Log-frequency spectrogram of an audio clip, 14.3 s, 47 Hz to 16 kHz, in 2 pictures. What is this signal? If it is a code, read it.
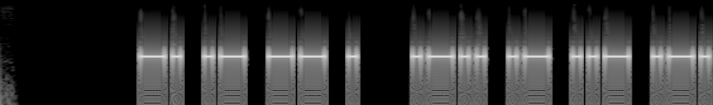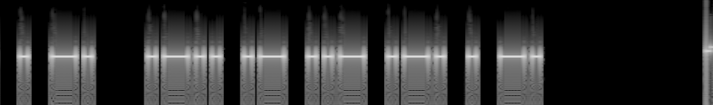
Morse code, heard as a keyed tone, about 15 wpm, 700 Hz. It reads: NAME LAUREN LAUREN
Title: Practice QSO - Exchange 1 - Beginning - 15wpm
